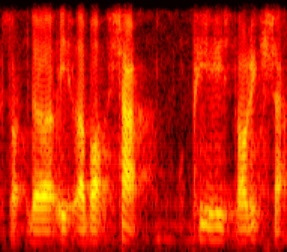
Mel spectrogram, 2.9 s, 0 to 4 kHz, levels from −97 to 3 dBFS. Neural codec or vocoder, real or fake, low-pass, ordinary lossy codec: codec, 16 kHz, 4 kbps, FreqCodec, larger model; fake; 3.6 kHz; Opus, 32 kbps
